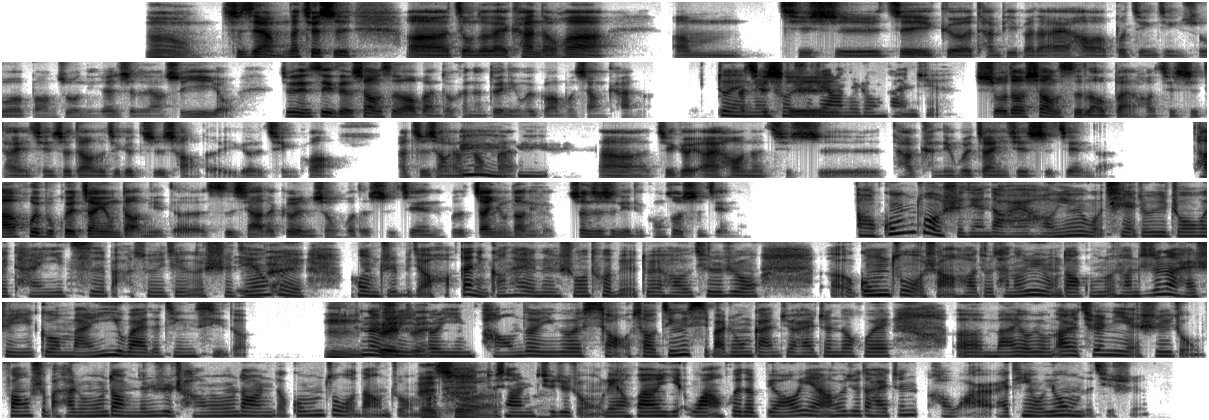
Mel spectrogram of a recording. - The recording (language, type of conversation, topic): Chinese, podcast, 你平常有哪些能让你开心的小爱好？
- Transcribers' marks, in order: none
